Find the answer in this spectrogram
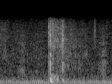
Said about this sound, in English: It still sounded like just one shot to me.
